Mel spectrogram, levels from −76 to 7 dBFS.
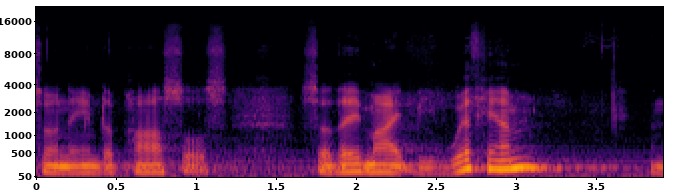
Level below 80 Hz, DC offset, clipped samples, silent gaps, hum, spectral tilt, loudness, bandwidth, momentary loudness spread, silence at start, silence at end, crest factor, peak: -52 dBFS; under 0.1%; under 0.1%; none; none; -7.5 dB/octave; -23 LUFS; 14 kHz; 23 LU; 0 s; 0 s; 18 dB; -4 dBFS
